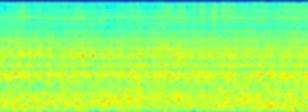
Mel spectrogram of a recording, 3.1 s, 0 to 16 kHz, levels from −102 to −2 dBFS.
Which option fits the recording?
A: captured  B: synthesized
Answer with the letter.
A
